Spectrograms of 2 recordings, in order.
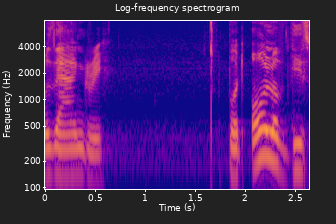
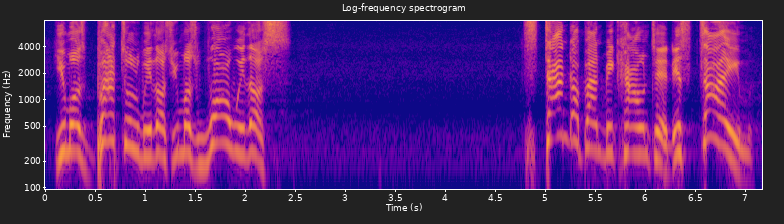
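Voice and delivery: higher, louder shouted preaching; fiery preaching; 5 semitones higher, 3 dB louder than usual. Acted. Preacher exhorting listeners not to make excuses, shouting. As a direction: preach it to the crowd, full force.

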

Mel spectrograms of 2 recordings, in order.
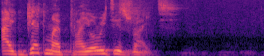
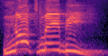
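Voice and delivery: NOT maybe, louder and higher, stress on Not; preaching emphasis; 9 semitones higher, 5 dB louder than usual. Acted. Preacher insisting to congregation: louder, Not stressed. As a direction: hammer the correction home to the church. Preacher repeats with more force.

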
